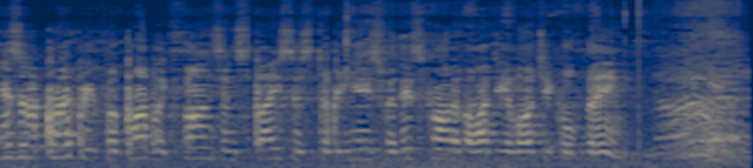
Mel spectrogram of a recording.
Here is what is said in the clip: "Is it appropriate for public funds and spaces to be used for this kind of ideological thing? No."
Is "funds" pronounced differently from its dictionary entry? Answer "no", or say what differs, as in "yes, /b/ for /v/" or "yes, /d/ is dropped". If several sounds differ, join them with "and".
no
